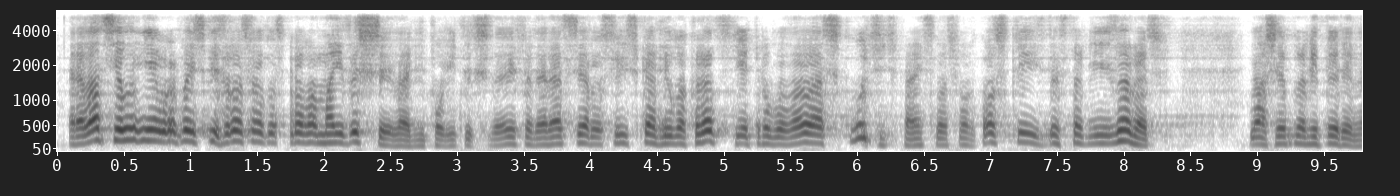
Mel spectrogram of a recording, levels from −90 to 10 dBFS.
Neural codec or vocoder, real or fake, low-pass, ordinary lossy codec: codec, 24 kHz, 1 kbps, SNAC; fake; 5.4 kHz; none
